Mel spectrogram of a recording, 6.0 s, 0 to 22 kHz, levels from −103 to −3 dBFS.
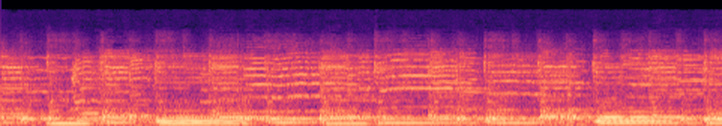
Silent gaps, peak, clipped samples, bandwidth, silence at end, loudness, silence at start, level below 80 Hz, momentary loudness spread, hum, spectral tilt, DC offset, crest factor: none; -2 dBFS; under 0.1%; 7.6 kHz; 0 s; -16 LUFS; 0 s; -38 dBFS; 4 LU; none; -7 dB/octave; under 0.1%; 12 dB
